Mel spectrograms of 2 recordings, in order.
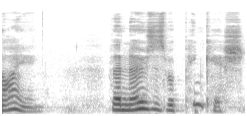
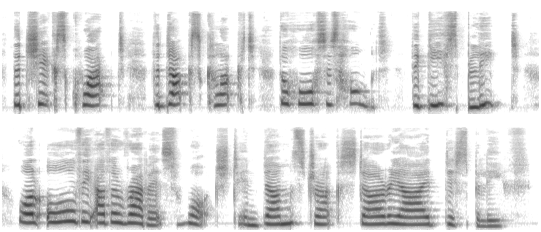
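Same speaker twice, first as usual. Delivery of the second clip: higher, louder and slower, full of wonder; excited narration; 6 semitones higher, 7 dB louder than usual. A narrator's reading. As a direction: tell the farm's uproar with amazement. Farm erupts in amazement.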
